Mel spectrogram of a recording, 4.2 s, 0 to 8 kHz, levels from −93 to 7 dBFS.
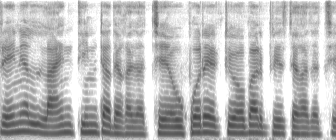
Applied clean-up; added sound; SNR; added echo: neural mask model Resemble Enhance denoiser.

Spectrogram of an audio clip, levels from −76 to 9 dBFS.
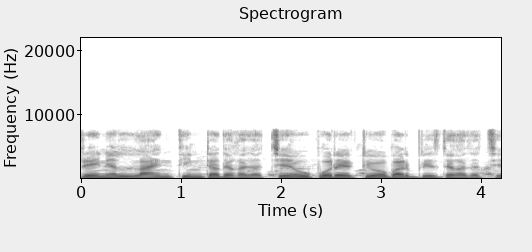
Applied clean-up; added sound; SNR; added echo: none; none; none; none.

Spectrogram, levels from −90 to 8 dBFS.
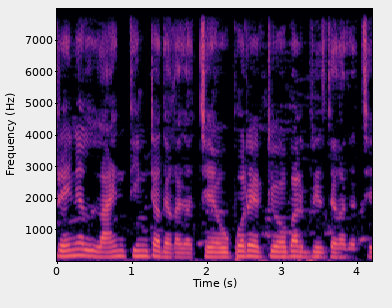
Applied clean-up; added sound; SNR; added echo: classical method Wiener filter.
